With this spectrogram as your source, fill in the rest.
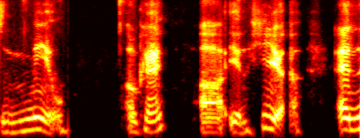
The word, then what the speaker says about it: mu: This one is kind of uh pronounced mu.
